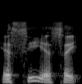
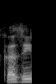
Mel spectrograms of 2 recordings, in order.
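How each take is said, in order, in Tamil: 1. இது நான்கு தனித்தனி எழுத்துகளாகச் சொல்லப்படுகிறது. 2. இது ஒரு வார்த்தையாக, scuzzy என்று சொல்லப்படுகிறது.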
